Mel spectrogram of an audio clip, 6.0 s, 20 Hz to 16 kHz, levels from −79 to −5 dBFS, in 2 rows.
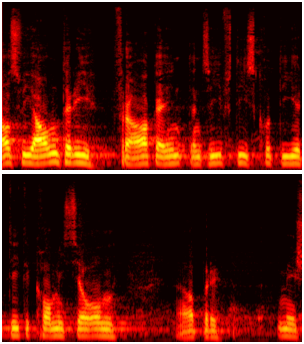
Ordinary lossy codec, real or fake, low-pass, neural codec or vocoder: none; real; 14.4 kHz; none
